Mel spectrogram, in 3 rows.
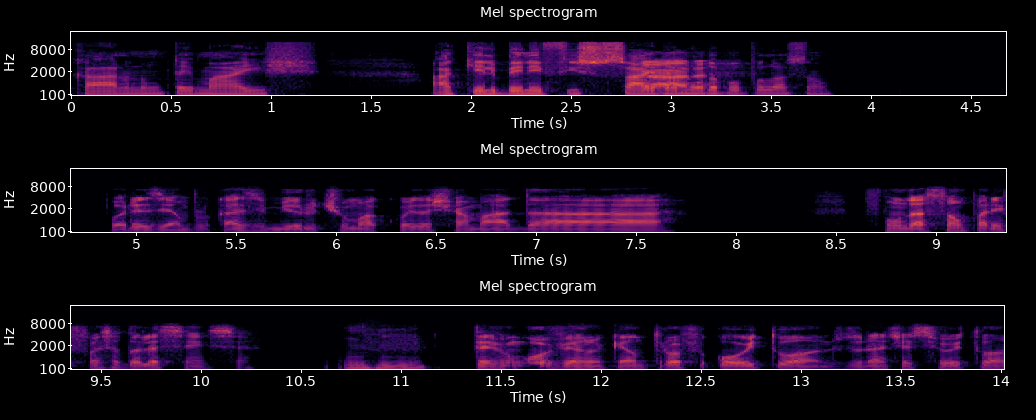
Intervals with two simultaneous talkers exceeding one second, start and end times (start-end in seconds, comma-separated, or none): none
